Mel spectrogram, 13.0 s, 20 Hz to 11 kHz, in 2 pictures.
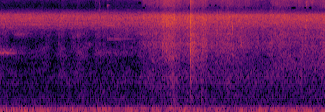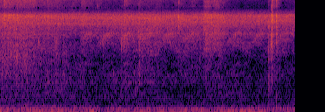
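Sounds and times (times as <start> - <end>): wind rumbling on microphone: 0.0 - 11.7
high insect drone: 0.0 - 12.4.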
